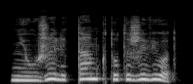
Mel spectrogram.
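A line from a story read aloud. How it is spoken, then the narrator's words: Whisper. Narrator (Russian): прошептал Дэвид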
